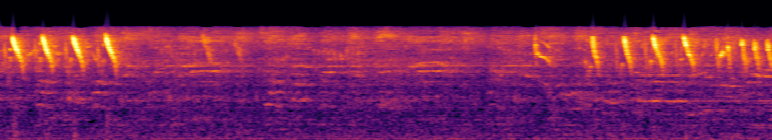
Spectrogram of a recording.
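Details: Canary in full song, intended as tutor recording for training other birds: sharp, rapidly repeated downward chirps at a fast pace, a quieter warbled passage in between, then another run of bright chirped notes.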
